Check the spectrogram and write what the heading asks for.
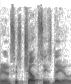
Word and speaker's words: in excelsis Deo: Gloria in excelsis Deo, or in excelsis Deo is how it's pronounced.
